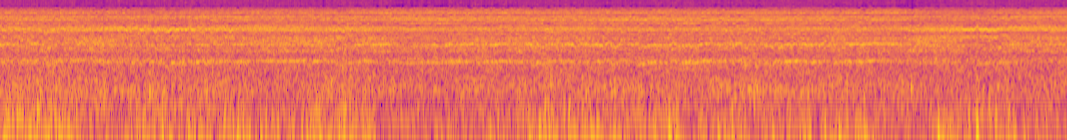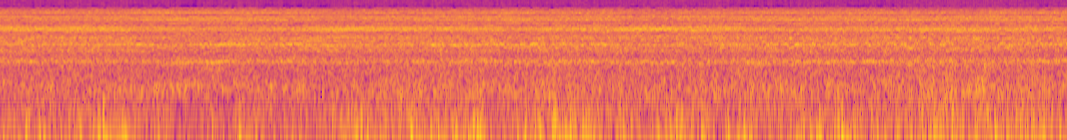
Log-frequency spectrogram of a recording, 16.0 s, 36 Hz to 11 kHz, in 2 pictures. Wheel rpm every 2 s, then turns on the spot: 230, 230, 220, 220, 230, 230, 220, 230.
none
